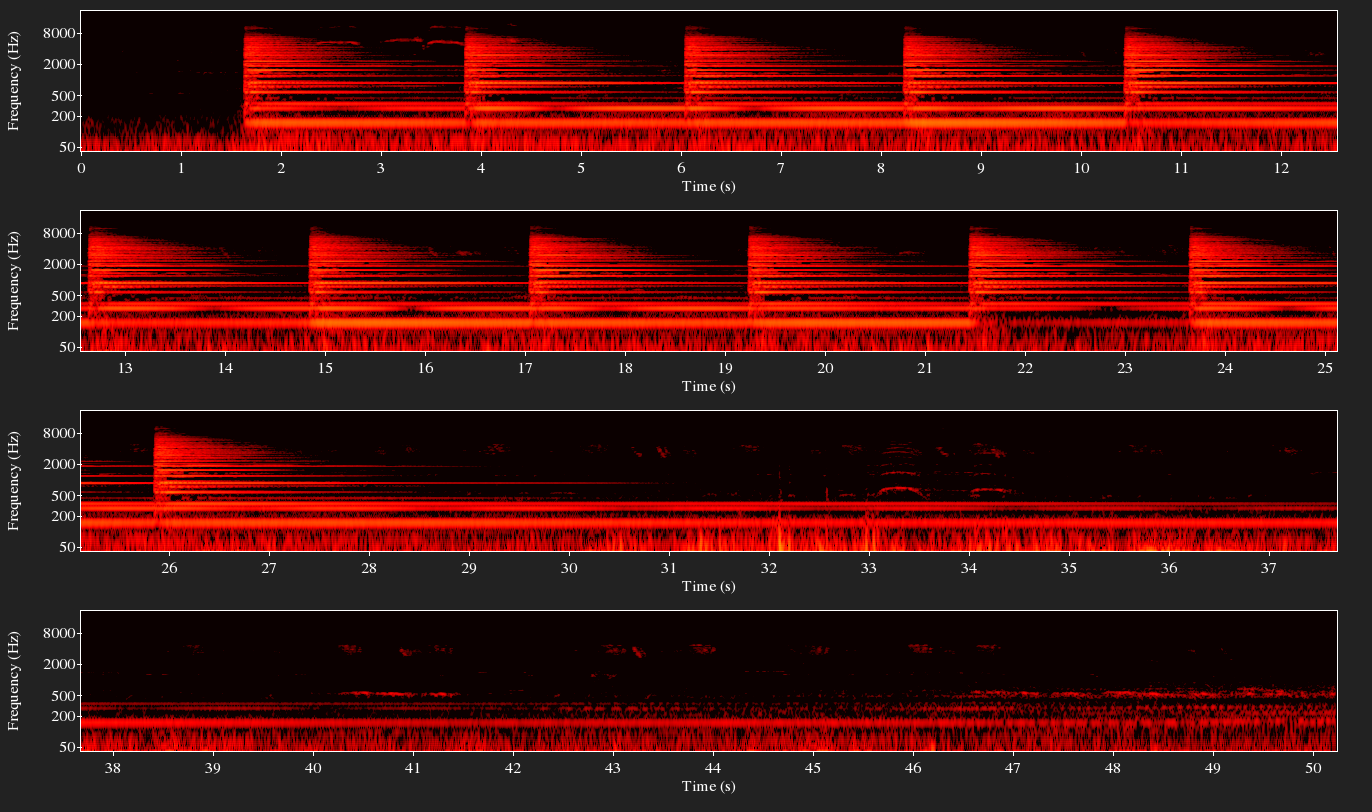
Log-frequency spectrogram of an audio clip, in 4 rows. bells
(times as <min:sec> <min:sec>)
0:01.6 0:40.0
